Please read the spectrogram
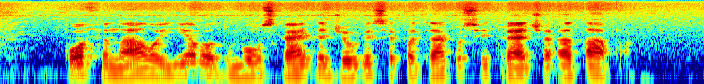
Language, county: Lithuanian, Utena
